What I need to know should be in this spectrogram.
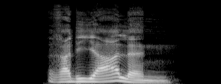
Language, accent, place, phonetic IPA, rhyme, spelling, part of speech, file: German, Germany, Berlin, [ʁaˈdi̯aːlən], -aːlən, radialen, adjective, De-radialen.ogg
- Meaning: inflection of radial: 1. strong genitive masculine/neuter singular 2. weak/mixed genitive/dative all-gender singular 3. strong/weak/mixed accusative masculine singular 4. strong dative plural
